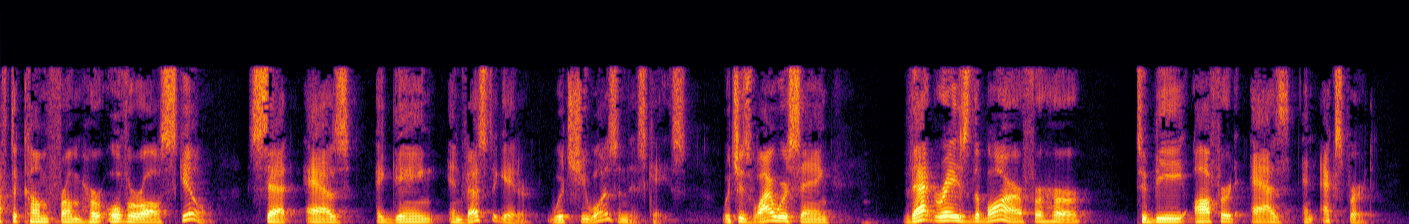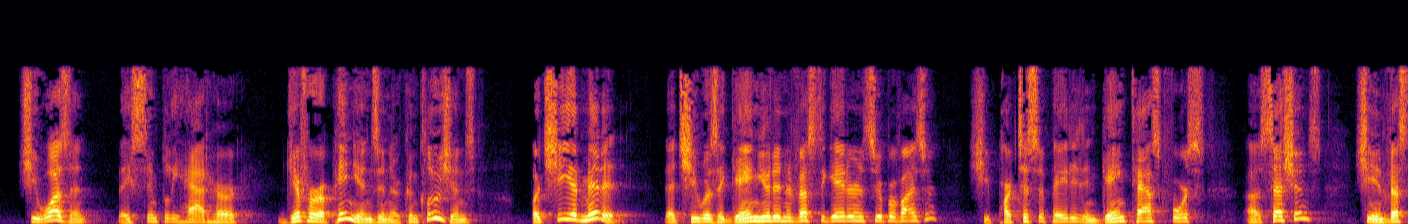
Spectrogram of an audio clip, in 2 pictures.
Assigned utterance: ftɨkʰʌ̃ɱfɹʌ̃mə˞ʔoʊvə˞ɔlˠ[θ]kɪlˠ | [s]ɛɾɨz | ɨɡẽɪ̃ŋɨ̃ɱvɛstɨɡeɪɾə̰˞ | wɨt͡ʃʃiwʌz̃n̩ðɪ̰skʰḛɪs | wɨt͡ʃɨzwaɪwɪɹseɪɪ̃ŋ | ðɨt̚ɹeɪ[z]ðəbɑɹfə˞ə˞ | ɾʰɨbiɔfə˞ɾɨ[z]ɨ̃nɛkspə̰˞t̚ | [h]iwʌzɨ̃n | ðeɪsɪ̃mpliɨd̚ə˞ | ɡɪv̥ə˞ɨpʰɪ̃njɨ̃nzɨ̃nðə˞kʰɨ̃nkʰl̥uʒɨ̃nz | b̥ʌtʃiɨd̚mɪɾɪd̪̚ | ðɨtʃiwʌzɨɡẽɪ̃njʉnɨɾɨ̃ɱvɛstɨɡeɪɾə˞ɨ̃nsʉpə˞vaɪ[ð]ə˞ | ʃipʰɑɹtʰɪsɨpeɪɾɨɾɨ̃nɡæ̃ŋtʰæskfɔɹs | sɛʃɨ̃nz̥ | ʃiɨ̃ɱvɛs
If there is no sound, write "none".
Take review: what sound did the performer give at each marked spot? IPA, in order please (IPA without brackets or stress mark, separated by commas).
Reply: s, s, z, z, ʃ, z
